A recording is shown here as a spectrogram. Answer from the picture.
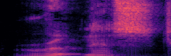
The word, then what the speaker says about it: rudeness: Rudeness 这个单词呢，地不发音，因为 rude 那个的跟后面的 n 两个辅音只用发后面一个，所以气流阻塞去掉 d 的时候叫 rudeness。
